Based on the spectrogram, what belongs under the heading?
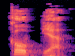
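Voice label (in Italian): "coppia", vocabolario dialettale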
